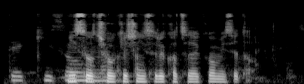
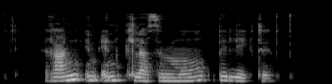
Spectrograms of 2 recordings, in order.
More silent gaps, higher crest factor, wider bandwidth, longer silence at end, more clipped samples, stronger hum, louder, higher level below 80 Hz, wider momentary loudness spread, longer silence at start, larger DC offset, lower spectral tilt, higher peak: neither; about the same, 18 dB vs 20 dB; about the same, 11.5 kHz vs 11.5 kHz; about the same, 0.55 s vs 0.6 s; neither; neither; first, -18 LUFS vs -26 LUFS; first, -54 dBFS vs -74 dBFS; first, 17 LU vs 12 LU; second, 0.1 s vs 0.45 s; neither; about the same, -5 dB/octave vs -5 dB/octave; first, 0 dBFS vs -6 dBFS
